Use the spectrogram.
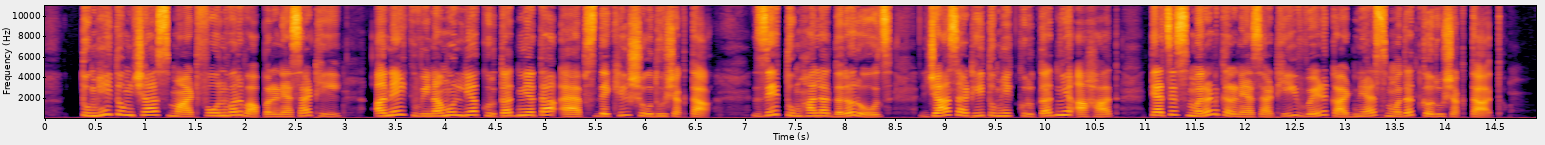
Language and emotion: Marathi, neutral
